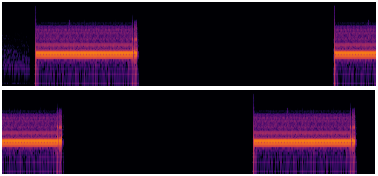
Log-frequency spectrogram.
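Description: After coins are inserted into a payphone and a number is dialed, a ringback tone sounds three times, each steady electronic buzz lasting about a second and a half and separated by long silent gaps, heard clearly as if through a phone receiver.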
